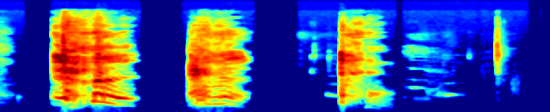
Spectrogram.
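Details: Adult acting a whiny cough for comedy: several drawn-out voiced coughs with throat clearing; simulated cough with throat clearing.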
